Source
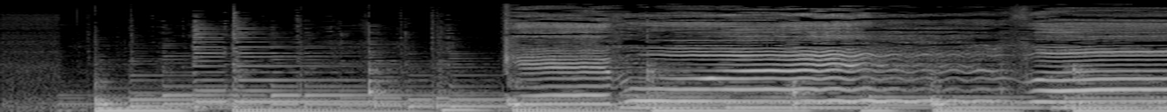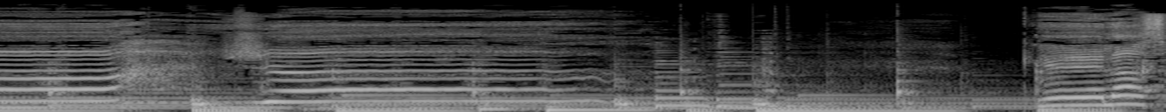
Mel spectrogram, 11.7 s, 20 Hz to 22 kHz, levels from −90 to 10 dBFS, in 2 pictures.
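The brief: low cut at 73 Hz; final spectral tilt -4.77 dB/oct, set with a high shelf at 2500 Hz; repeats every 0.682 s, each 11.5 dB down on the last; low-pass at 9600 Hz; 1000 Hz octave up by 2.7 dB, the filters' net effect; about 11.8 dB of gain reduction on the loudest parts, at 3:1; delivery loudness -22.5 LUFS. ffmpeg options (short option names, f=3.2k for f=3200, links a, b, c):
-af "highpass=73,lowpass=9.6k,equalizer=f=1k:t=o:g=3,highshelf=f=2.5k:g=3.5,acompressor=threshold=-31dB:ratio=3,aecho=1:1:682|1364|2046:0.266|0.0718|0.0194,volume=9dB"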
